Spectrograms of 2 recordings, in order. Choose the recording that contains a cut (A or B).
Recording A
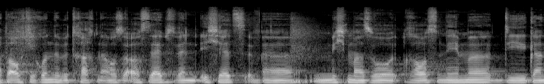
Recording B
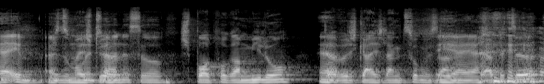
A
